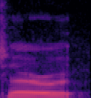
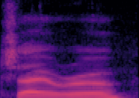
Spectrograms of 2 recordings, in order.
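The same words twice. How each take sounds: First: It begins with a 'y' sound, like hero. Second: It begins with a 'j' sound, like gyroscope. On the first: It names the Greek food. "hero, G, hero, which is Greek" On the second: It names the spinning device. "like gyroscopic"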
